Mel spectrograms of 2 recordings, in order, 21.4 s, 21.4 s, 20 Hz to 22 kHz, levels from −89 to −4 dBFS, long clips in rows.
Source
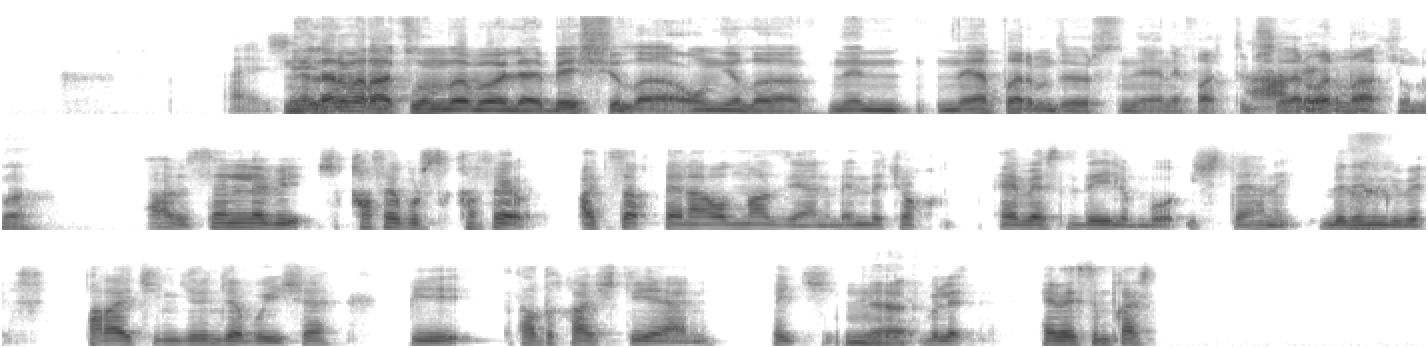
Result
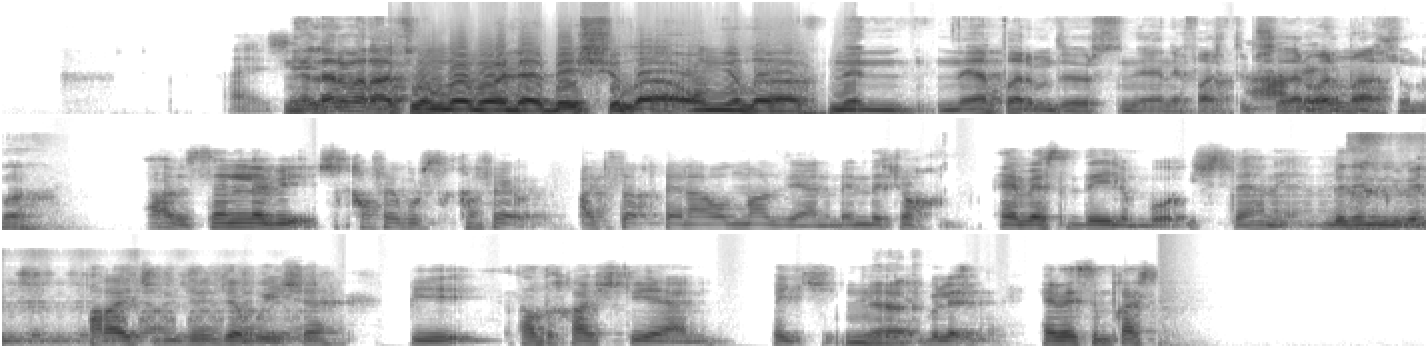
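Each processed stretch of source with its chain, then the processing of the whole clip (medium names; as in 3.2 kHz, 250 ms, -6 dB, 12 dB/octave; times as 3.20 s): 1.94–4.28 s: treble shelf 2.5 kHz -11.5 dB + waveshaping leveller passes 3
8.84–11.43 s: low-pass 3.6 kHz 24 dB/octave + compression 10:1, threshold -35 dBFS
13.33–15.82 s: backward echo that repeats 121 ms, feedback 80%, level -13 dB + treble shelf 6.3 kHz +10 dB
whole clip: treble shelf 2.6 kHz +9.5 dB; decay stretcher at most 110 dB/s; trim +3 dB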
